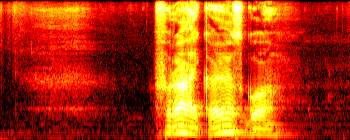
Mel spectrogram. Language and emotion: Russian, sad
